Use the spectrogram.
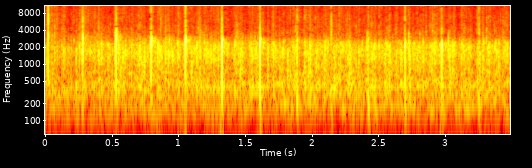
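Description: An audience claps steadily, a dense wash of hand claps with a few sharper, louder claps standing out now and then, continuing at an even level throughout.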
